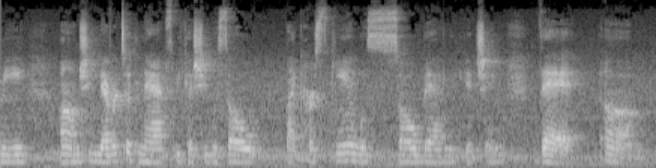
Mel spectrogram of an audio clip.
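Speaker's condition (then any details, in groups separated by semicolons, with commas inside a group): No condition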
